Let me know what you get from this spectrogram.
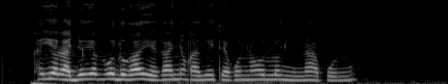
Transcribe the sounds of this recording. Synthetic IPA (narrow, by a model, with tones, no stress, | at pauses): ka˦jɛ˦˨la˨d͡ʒɔ˦kja˦ɡo˦do˨ka˦ke˨ka˦ɲɔ˦ka˨ke˦tɛ˨kɔ˦nɔ˦lo˦ŋi˨na˦˨po˨nu˦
